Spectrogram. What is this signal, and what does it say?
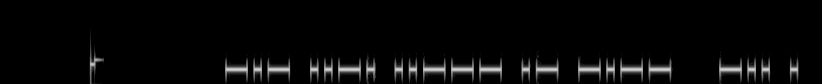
Morse code, heard as a keyed tone, about 17 wpm, 700 Hz. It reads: KF2AY DE
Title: USA Callsign DE Callsign - 5 Characters - 17wpm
